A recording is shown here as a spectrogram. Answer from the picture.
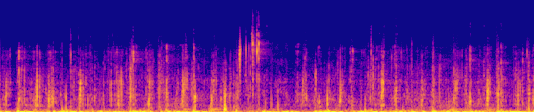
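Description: Close-miked chewing and biting of soft pan-fried buns: a steady run of short mouth clicks a few times a second, with a bite into a bun about halfway through.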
